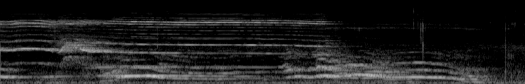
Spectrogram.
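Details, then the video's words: Female dog howling back at a recording of her own howls; a long, rich, harmonic howl that rises, wavers and slides down, followed by a second drawn-out howl that fades away. "She Howls At Her Own Howling Vid"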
